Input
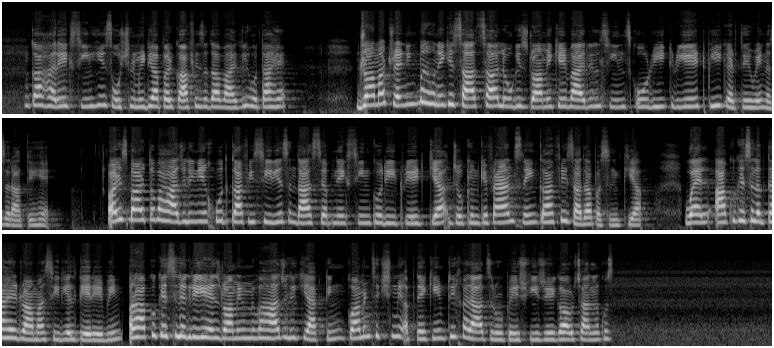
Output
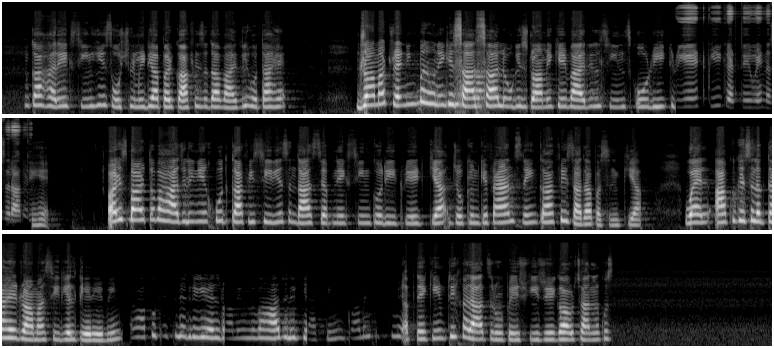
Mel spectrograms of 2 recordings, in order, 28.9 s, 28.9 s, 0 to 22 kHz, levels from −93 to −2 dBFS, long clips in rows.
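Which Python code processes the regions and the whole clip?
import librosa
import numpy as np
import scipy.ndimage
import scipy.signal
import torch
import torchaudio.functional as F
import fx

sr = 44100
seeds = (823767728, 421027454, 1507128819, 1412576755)

y = fx.chain(x, sr, fx.high_shelf(hz=6400.0, db=-11.5),
    fx.sustainer(db_per_s=65.0), at=(5.02, 6.57))
y = fx.chain(y, sr, fx.highpass(hz=730.0, slope=24),
    fx.echo_single(ms=817, db=-17.0),
    fx.resample_bad(factor=3, down='filtered', up='zero_stuff'), at=(8.42, 10.01))
y = fx.chain(y, sr, fx.auto_swell(attack_ms=788.0),
    fx.savgol(points=65), at=(20.26, 24.26))
y = fx.dynamic_eq(y, sr, hz=4000.0, q=1.9, threshold_db=-51.0, ratio=4.0, max_db=-6)
y = fx.upward_expand(y, sr, threshold_db=-47.0, expansion=1.5)
y = y * librosa.db_to_amplitude(5.5)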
